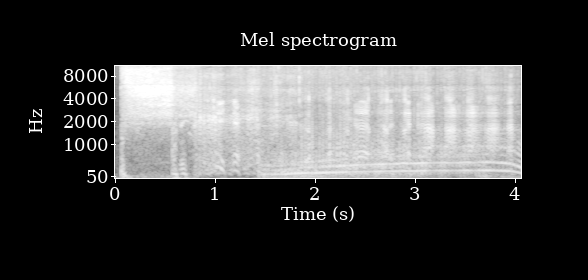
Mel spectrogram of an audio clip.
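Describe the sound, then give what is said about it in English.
A voice imitates a bus going by during a comedy set, a steady, rising vocal rumble that swells and holds for a few seconds, fairly loud, after a brief breathy noise at the start. “the bus would go by. So you'd be doing your jokes and you'd hear like a.”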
